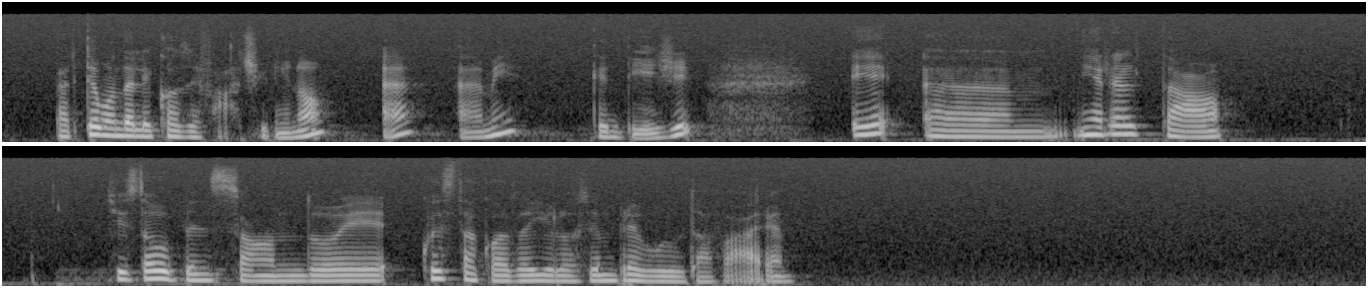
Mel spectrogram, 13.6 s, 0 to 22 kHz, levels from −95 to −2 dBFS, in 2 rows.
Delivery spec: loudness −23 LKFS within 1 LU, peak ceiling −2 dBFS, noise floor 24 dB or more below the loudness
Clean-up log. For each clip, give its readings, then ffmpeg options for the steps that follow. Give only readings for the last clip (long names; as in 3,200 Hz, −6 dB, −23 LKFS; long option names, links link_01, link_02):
background noise floor −50 dBFS; target noise floor −56 dBFS; integrated loudness −32.0 LKFS; sample peak −13.5 dBFS; target loudness −23.0 LKFS
→ -af "afftdn=noise_reduction=6:noise_floor=-50"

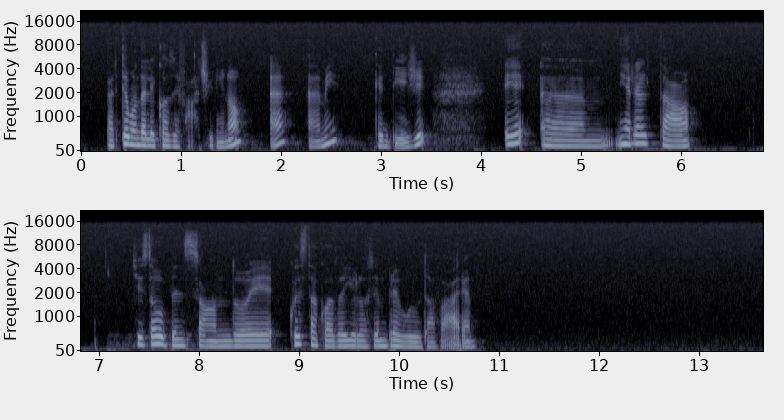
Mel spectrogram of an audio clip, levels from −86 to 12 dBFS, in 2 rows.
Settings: background noise floor −55 dBFS; target noise floor −56 dBFS
→ -af "afftdn=noise_reduction=6:noise_floor=-55"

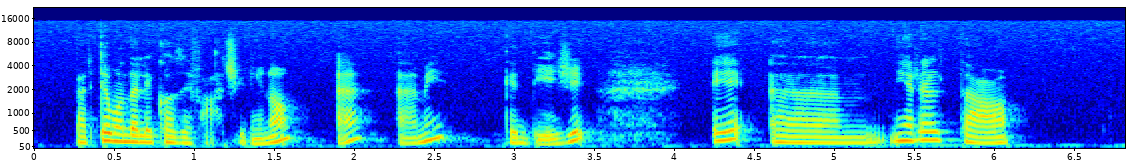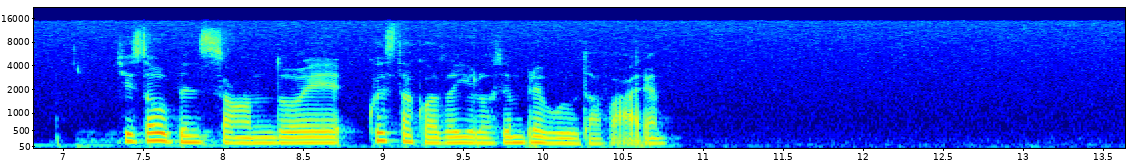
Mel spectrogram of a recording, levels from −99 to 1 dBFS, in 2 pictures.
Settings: background noise floor −59 dBFS; integrated loudness −32.0 LKFS; sample peak −13.5 dBFS; target loudness −23.0 LKFS
→ -af "volume=9dB"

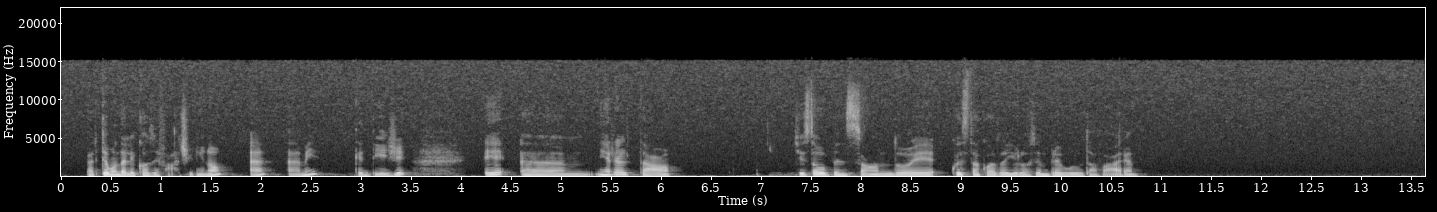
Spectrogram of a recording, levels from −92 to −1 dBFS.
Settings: integrated loudness −23.0 LKFS; sample peak −4.5 dBFS; background noise floor −50 dBFS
